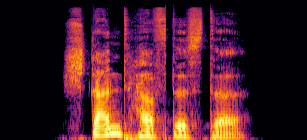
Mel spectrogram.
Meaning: inflection of standhaft: 1. strong/mixed nominative/accusative feminine singular superlative degree 2. strong nominative/accusative plural superlative degree
- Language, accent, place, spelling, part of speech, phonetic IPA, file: German, Germany, Berlin, standhafteste, adjective, [ˈʃtanthaftəstə], De-standhafteste.ogg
